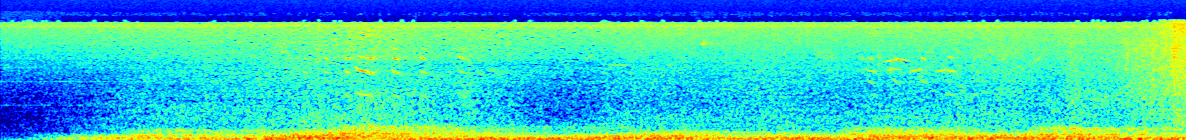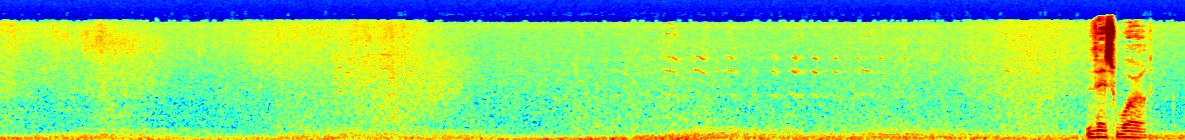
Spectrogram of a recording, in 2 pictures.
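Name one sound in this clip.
Waves wash gently onto a shore.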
